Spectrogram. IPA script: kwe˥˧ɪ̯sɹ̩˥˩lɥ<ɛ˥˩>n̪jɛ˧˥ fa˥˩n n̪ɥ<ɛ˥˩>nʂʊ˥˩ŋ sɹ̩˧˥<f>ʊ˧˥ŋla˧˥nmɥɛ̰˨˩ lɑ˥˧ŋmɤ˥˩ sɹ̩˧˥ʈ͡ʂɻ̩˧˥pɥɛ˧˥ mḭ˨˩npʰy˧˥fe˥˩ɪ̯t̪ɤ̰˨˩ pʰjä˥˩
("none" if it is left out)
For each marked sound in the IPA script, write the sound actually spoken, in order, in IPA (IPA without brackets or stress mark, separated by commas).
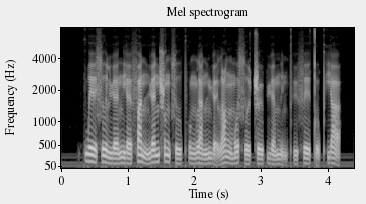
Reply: ɛ˧˥, ɛ˥, pʰ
